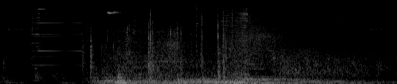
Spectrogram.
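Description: A metal case clunks open with a short rumble.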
